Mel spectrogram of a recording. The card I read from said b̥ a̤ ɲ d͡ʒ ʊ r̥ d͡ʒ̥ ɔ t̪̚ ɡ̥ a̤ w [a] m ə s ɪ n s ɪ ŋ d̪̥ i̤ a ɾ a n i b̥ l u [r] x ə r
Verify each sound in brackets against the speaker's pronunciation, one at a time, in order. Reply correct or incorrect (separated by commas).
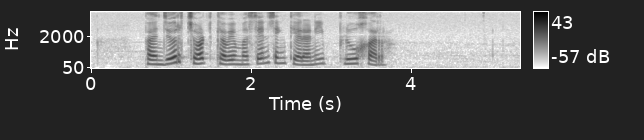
incorrect, incorrect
